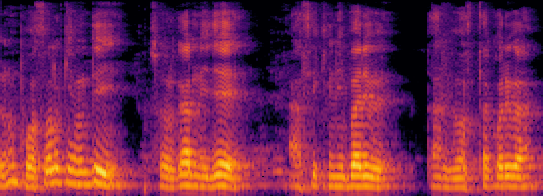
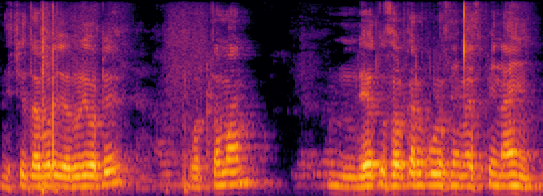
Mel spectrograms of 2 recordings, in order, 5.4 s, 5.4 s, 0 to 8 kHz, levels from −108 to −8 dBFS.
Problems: low volume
